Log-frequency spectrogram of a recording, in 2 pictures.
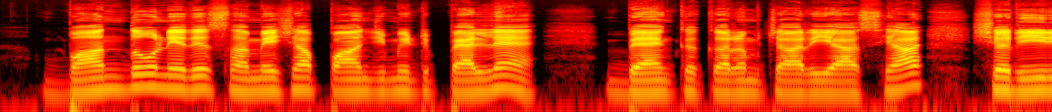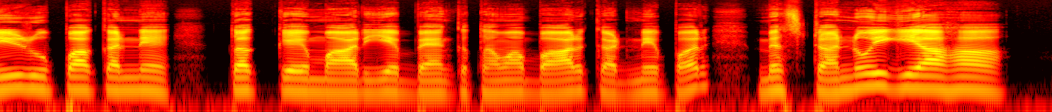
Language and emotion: Dogri, surprised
